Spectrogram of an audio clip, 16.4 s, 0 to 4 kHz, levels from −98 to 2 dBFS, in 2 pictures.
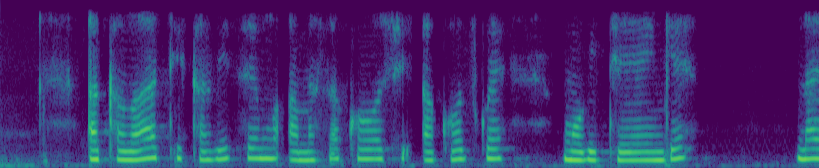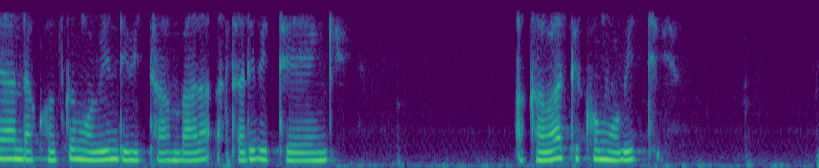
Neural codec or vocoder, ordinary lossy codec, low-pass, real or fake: codec, 16 kHz, 8 kbps, FunCodec, trained on Chinese and English, 25 frames a second; AAC, 32 kbps; 3.6 kHz; fake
